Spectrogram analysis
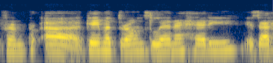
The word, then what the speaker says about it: Lena Headey: There's I hope I'm saying her name right from Game of Thrones, Lena Headey. Is that how you say her name, Lena Headey?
